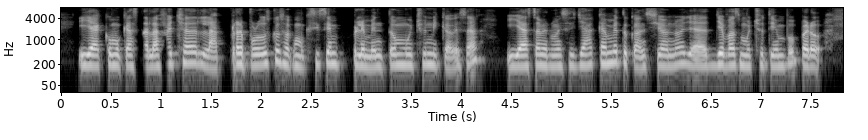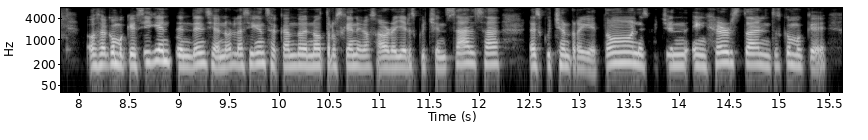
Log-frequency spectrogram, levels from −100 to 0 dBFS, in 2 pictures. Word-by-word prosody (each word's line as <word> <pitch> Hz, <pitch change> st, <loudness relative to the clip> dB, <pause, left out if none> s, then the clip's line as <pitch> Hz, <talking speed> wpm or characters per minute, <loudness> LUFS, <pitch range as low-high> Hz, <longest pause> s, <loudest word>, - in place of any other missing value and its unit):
y 190 Hz, -, -3 dB
ya 185 Hz, -2 st, +6 dB
como 190 Hz, -1 st, -2 dB
que 185 Hz, -, +2 dB
hasta 180 Hz, -1 st, -2 dB
la 175 Hz, +1 st, +3 dB
fecha 210 Hz, +2 st, +1 dB
la 160 Hz, -5 st, -1 dB
reproduzco, 205 Hz, +3 st, +2 dB
o -, -, -6 dB
sea, 195 Hz, -, -1 dB
como 180 Hz, -2 st, -4 dB
que -, -, -13 dB
sí 205 Hz, -, -7 dB
se 215 Hz, -, +1 dB
implementó 185 Hz, -4 st, -1 dB
mucho 195 Hz, 0 st, -3 dB
en 200 Hz, -, -2 dB
mi 190 Hz, -, -5 dB
cabeza, 205 Hz, +4 st, -2 dB, 0.3 s
y -, -, -4 dB
ya 180 Hz, -, +7 dB
hasta 180 Hz, +2 st, +1 dB
mi 190 Hz, -, +1 dB
hermano 180 Hz, 0 st, -3 dB
dice: 185 Hz, +1 st, -8 dB
"Ya 195 Hz, +1 st, -2 dB
cambia 215 Hz, +3 st, +1 dB
tu 215 Hz, -, -2 dB
canción, 175 Hz, +1 st, -2 dB
¿no? 205 Hz, +2 st, -2 dB
Ya 200 Hz, -, +1 dB
llevas 190 Hz, 0 st, +2 dB
mucho 185 Hz, +1 st, -5 dB
tiempo". 180 Hz, 0 st, -4 dB
Pero, 180 Hz, -2 st, +3 dB, 0.4 s
o 190 Hz, -, 0 dB
sea, 195 Hz, +1 st, +2 dB
como 210 Hz, -2 st, +3 dB
que 190 Hz, -, +3 dB
sigue 225 Hz, +5 st, +2 dB
en 240 Hz, -1 st, +5 dB
tendencia, 190 Hz, 0 st, +1 dB
¿no? 170 Hz, +1 st, 0 dB
La 190 Hz, 0 st, -1 dB
siguen 210 Hz, +3 st, 0 dB
sacando 180 Hz, 0 st, 0 dB
en 185 Hz, 0 st, +3 dB
otros 185 Hz, -1 st, 0 dB
géneros. 175 Hz, -2 st, -1 dB
Ahora 160 Hz, +1 st, +3 dB
ya 165 Hz, 0 st, +2 dB
la -, -, -7 dB
escuché 170 Hz, -1 st, -9 dB
en 155 Hz, -, -5 dB
salsa, 205 Hz, +4 st, +1 dB, 0.3 s
la 185 Hz, -, +1 dB
escuché 190 Hz, +1 st, -2 dB
en 175 Hz, -, -2 dB
reguetón, 210 Hz, -, +1 dB
la 200 Hz, -, +2 dB
escuché 190 Hz, 0 st, -10 dB
en 190 Hz, +1 st, -1 dB
en 185 Hz, 0 st, +1 dB
herstan 210 Hz, -1 st, +3 dB
entonces 185 Hz, +1 st, -9 dB
como 190 Hz, -2 st, -2 dB
que -, -, -3 dB
190 Hz, 260 wpm, -23 LUFS, 180-205 Hz, 0.4 s, ya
